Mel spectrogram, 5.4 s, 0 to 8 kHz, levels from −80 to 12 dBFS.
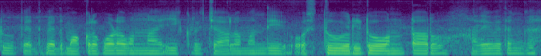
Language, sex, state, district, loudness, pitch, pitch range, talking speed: Telugu, male, Andhra Pradesh, Srikakulam, -18 LUFS, 100 Hz, 100-105 Hz, 145 wpm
